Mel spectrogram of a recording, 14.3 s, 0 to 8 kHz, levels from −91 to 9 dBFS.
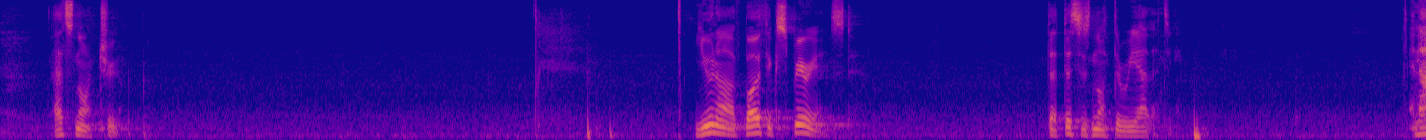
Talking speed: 65 wpm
